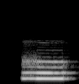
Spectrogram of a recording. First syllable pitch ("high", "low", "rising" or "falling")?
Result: high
